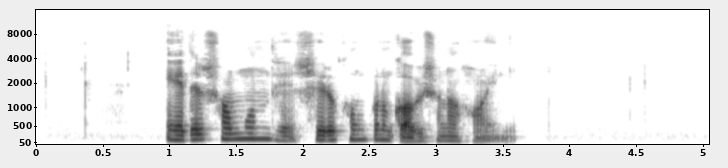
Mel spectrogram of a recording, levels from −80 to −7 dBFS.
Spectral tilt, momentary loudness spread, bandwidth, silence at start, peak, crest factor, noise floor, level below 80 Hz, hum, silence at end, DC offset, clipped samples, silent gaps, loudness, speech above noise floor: -6 dB/octave; 11 LU; 9.2 kHz; 1 s; -6 dBFS; 24 dB; -75 dBFS; -64 dBFS; none; 1.45 s; under 0.1%; under 0.1%; none; -27 LUFS; 48 dB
